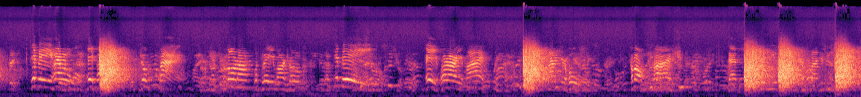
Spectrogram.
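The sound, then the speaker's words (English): Gunshots crack out as several sharp, loud bangs spread through a street scene in an old western radio drama, widely spaced at first and then bunched near the end, with men talking between them. “That's enough shooting.”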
